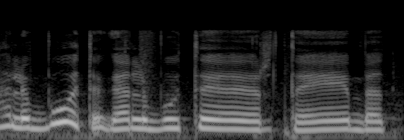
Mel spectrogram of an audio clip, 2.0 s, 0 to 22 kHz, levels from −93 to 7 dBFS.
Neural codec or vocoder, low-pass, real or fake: none; 9.9 kHz; real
